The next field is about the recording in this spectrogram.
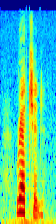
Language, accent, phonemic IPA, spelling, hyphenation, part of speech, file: English, General American, /ˈɹɛt͡ʃəd/, wretched, wretch‧ed, adjective, En-us-wretched.ogg
- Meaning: 1. Characterized by or feeling deep affliction or distress; very miserable 2. Of an inferior or unworthy nature or social status; contemptible, lowly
